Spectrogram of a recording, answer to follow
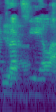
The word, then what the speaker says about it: Graziella: Penyebutannya itu namanya kan Graziella Bible Emanuela. Jadi penyebutan di tulisannya Graziella, tapi kalau penyebutannya itu ada T-nya, Graziella.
